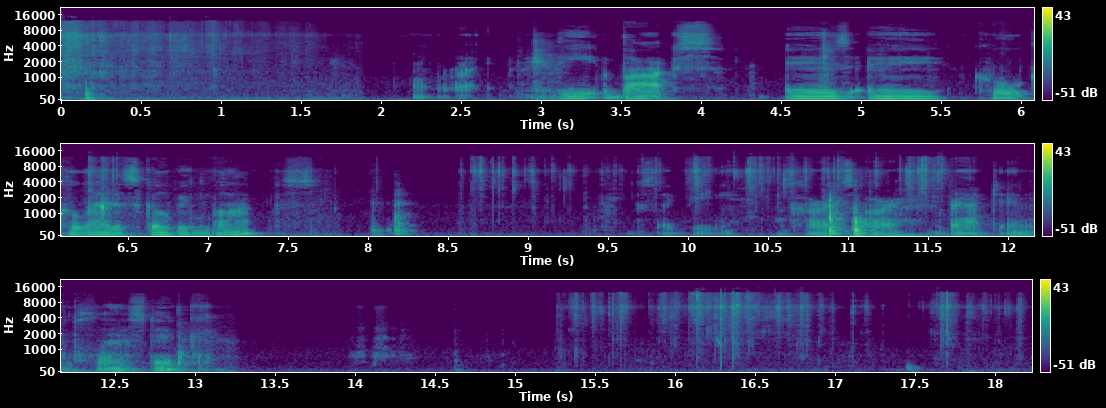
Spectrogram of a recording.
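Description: Cardboard boxes rub and tap as hands handle them.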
